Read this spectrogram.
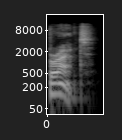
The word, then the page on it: brat: British English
